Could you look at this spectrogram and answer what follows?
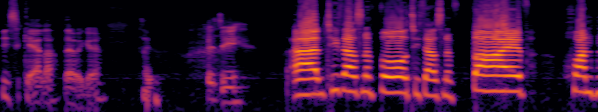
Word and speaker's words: Fisichella: Celeste is going to have to correct my pronunciation here. I think I know who you're gonna Giancarlo Fisichella? Giancarlo Fisichella. Fisichella, there we go.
